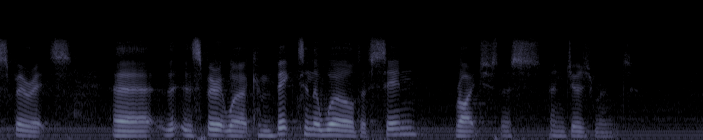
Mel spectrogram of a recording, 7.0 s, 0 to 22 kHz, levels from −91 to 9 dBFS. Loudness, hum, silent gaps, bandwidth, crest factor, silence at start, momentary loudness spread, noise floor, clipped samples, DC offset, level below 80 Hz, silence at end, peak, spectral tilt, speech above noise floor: -49 LUFS; 50 Hz at -70 dBFS; none; 13.5 kHz; 20 dB; 0 s; 16 LU; -69 dBFS; under 0.1%; under 0.1%; -72 dBFS; 0 s; -30 dBFS; -6 dB/octave; 21 dB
